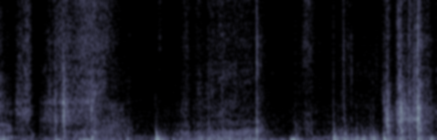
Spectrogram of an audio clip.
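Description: A sheet of patterned paper being folded in half and creased by hand against a tabletop, then opened: soft rustling and scraping, with scattered small clicks and one sharper click about one and a half seconds in.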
